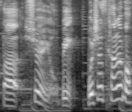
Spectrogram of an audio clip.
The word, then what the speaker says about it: 血友病: So in Mandarin, I would pronounce that 血友病, which is kind of a funny name because it's called blood-friendly disease.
